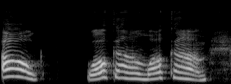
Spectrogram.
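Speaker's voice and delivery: loud, jovial, called-out voice. A game master voices Barthen greeting two players as they walk in, jovial voice. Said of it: "that kind of jovial voice of uh".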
